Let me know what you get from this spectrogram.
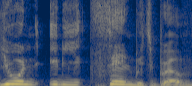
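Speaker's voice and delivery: put-on terrible British accent, very loud, high, bellowing. Joking that someone stands there like Gordon Ramsay, in a terrible British Gordon Ramsay accent. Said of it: "I'm doing my best terrible accent".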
